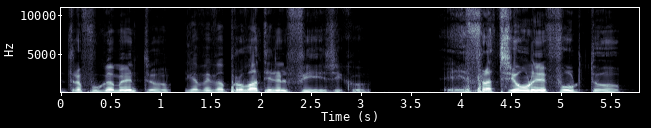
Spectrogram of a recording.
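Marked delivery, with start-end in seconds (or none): 3.8-5.7 mumbled through a mouthful, slow; mouth full. Acted. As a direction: talk round a bite of sandwich. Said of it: "bofonchiò Zurlini con la bocca piena".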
